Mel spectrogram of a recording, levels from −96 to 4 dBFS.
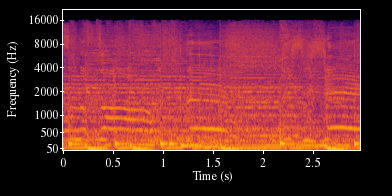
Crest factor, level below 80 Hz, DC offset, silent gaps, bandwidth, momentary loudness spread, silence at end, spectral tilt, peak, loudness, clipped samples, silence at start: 12 dB; -20 dBFS; under 0.1%; none; 16.5 kHz; 2 LU; 0 s; -5 dB/octave; -4 dBFS; -17 LUFS; under 0.1%; 0 s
